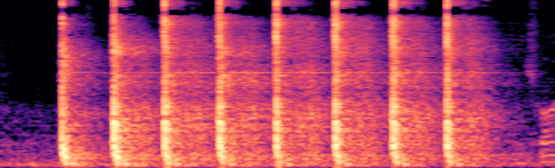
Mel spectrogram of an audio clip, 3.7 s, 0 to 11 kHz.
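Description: Hammer blows strike a rusted U-joint cap to knock loose its retaining clip on a 31-spline 8.8 axle driveshaft, nine sharp metallic hits in a steady rhythm, close and loud with no talk.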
